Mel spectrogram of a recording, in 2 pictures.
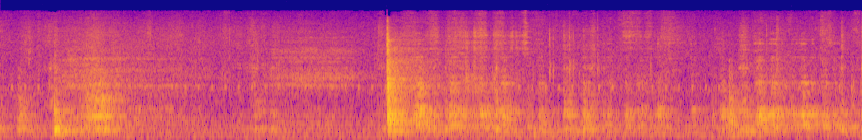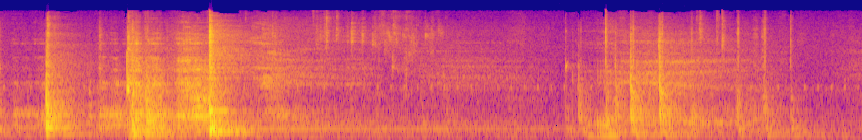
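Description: Metal clicks, scrapes and rubbing of pliers working spring hose clamps on a rubber fuel line while an inline fuel filter is swapped out. The sharpest clicks come in a quick run about five seconds in, with another cluster near the end.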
